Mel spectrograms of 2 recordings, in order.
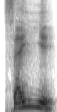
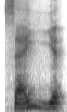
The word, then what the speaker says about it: سيء: The first syllable is say and the second syllable is y. سيء سيء سيء سيء.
